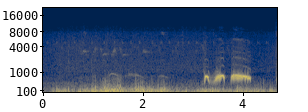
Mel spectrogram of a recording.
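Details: Spotted dove in a high-pitched wild-style song, played to lure wild doves; after quiet rumbling background, a coo phrase starts late: a short double note, then a long, level, hollow coo.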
